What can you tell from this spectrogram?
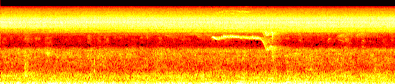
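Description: Steady high-pitched hiss, with a single whistled note about halfway through that holds for about a second and then drops.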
